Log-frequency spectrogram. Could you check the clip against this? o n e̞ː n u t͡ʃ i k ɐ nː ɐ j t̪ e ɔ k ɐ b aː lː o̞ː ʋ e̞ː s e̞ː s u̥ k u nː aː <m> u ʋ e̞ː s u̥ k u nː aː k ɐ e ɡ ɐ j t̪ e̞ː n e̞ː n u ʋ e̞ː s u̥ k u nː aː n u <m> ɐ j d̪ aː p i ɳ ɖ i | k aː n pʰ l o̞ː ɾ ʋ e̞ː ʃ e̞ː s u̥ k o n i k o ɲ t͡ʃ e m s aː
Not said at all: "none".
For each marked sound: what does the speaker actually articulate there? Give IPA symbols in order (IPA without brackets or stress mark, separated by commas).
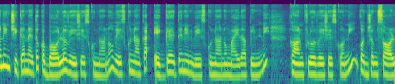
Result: n, m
